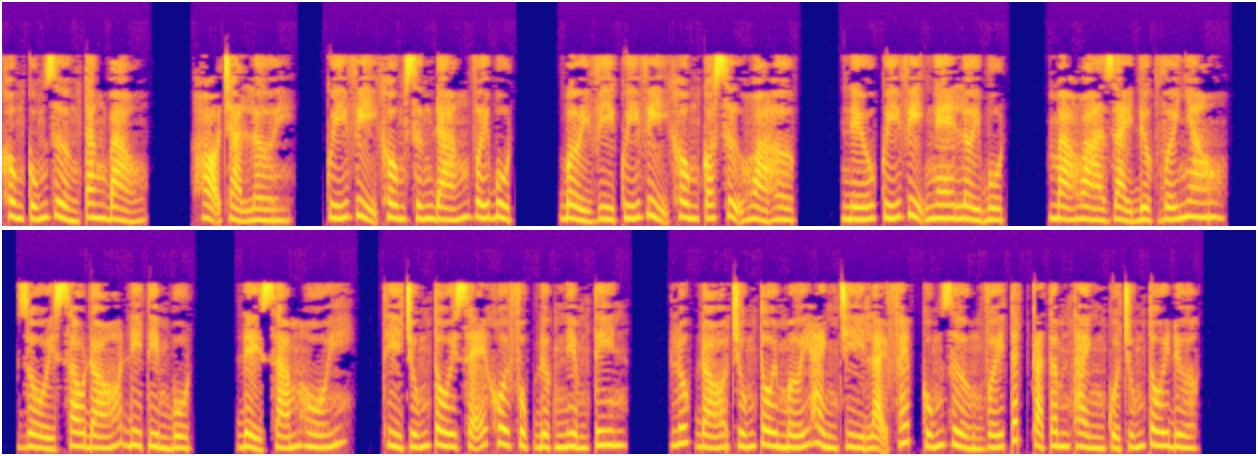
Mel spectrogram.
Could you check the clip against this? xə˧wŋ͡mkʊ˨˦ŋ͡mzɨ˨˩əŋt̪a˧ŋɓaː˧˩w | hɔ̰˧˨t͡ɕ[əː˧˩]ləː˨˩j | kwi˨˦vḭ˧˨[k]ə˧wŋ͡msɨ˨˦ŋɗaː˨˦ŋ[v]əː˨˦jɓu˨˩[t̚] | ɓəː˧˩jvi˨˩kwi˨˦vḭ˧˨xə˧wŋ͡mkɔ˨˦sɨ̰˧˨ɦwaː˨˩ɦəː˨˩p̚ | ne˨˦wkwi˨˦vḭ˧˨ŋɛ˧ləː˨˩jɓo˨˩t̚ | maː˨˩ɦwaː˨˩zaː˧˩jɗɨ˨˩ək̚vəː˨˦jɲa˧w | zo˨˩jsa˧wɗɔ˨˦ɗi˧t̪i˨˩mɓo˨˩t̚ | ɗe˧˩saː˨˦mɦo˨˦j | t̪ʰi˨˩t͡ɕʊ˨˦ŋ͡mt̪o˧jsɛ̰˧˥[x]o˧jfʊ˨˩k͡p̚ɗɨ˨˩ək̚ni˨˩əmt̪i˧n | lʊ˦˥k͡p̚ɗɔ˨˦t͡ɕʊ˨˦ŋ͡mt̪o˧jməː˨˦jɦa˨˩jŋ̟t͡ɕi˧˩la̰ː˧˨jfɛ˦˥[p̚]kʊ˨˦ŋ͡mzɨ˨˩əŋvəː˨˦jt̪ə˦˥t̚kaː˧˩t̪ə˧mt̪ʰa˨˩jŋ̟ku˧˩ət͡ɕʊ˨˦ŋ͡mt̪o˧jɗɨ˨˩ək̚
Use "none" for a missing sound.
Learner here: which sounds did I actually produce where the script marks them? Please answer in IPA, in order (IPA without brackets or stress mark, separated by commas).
aː˧˩, x, v, t̚, x, p̚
